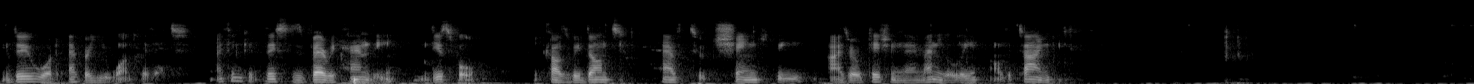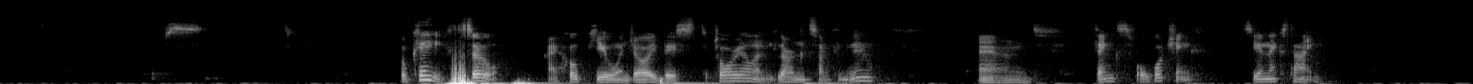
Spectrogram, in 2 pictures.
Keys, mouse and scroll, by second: 0.4 g, 2.4-4.1 right drag, 3.4 KP_1, 4.1 KP_6, 4.3 KP_6, 6.0-8.5 right drag, 6.3 z, 7.2 z, 8.3 r, 9.3-11.8 right drag, 9.6 a, 10.7 g, 12.0-14.4 right drag, 12.3 r, 14.4 click, 15.4-17.9 drag, 16.9-18.6 middle drag, 17.3 g, 18.2-20.0 right drag, 23.3-25.1 middle drag.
